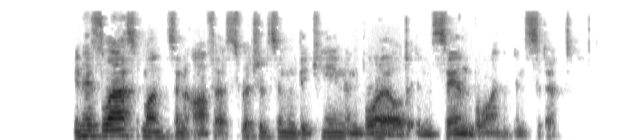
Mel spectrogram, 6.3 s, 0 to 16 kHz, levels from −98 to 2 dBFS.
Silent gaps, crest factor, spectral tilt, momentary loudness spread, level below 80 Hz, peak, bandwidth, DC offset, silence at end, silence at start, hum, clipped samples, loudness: none; 22 dB; -5.5 dB/octave; 18 LU; -64 dBFS; -2 dBFS; 11.5 kHz; under 0.1%; 0.75 s; 0.75 s; none; under 0.1%; -24 LUFS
